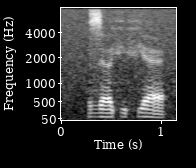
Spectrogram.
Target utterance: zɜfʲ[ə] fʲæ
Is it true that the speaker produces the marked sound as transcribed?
yes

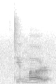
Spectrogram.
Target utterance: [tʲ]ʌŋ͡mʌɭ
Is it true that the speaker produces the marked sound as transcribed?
yes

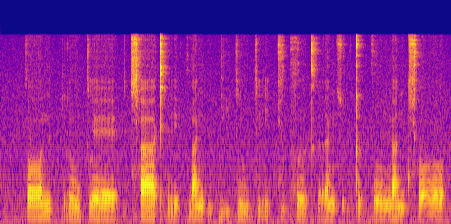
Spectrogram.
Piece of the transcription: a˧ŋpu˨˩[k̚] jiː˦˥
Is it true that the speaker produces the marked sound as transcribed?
yes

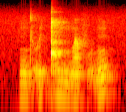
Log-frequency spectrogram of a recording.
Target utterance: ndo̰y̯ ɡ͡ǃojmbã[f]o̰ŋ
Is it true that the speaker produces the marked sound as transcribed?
yes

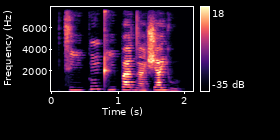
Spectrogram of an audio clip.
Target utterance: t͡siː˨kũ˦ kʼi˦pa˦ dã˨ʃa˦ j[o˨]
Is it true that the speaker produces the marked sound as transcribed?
no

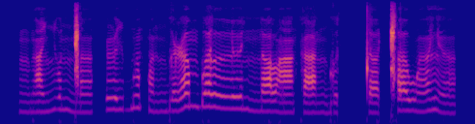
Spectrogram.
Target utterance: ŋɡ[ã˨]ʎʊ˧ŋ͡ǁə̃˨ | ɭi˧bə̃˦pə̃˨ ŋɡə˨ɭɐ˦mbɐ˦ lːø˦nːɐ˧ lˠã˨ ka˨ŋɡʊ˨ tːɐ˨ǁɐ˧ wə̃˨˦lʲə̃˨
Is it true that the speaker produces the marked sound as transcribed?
yes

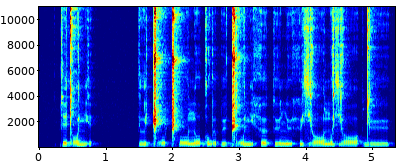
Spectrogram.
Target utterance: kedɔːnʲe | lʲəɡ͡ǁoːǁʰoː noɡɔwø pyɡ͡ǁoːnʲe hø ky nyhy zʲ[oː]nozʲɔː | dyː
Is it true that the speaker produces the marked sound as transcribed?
no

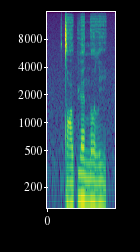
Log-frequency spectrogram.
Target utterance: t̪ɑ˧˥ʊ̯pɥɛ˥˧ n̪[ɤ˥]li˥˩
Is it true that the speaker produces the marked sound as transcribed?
no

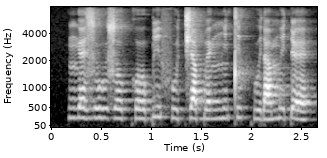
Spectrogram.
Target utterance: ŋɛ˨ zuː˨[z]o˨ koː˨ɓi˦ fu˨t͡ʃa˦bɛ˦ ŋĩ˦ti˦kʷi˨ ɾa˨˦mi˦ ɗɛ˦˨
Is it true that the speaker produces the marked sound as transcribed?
yes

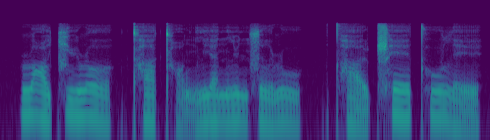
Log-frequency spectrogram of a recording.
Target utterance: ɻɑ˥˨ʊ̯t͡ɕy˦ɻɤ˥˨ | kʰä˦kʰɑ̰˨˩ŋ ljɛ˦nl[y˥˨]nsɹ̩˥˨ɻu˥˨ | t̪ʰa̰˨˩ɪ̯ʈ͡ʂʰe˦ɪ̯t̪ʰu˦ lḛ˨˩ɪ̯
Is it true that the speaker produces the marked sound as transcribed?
yes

